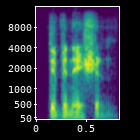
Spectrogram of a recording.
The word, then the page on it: divination: American English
